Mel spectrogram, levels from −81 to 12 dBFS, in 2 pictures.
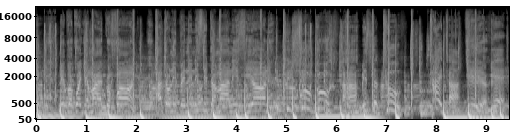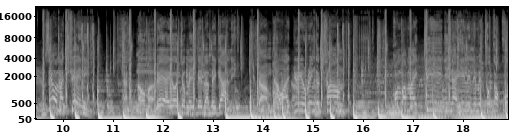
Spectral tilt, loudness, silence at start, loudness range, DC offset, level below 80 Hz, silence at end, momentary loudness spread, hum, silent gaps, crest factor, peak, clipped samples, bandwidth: -5.5 dB/octave; -12 LUFS; 0 s; 1 LU; under 0.1%; -14 dBFS; 0 s; 4 LU; none; none; 10 dB; 0 dBFS; under 0.1%; over 20 kHz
